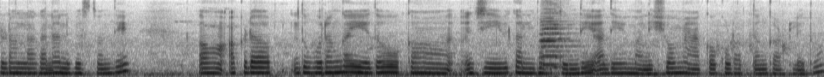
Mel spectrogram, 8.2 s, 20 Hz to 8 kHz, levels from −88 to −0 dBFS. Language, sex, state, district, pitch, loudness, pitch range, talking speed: Telugu, female, Telangana, Nalgonda, 185 Hz, -14 LUFS, 175-195 Hz, 125 wpm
